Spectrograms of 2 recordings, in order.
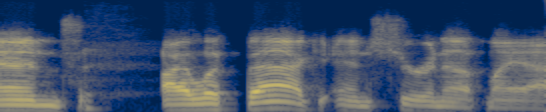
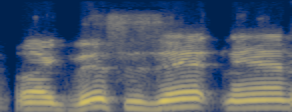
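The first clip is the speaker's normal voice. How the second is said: panicked; 10 semitones higher, 5 dB louder, slower than usual. Retold or imitated. Panic at being thrown off the pier.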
